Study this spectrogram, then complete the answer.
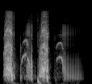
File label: leisure toy rubber duck squeeze no squeak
